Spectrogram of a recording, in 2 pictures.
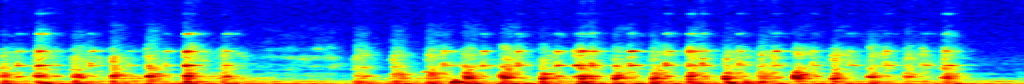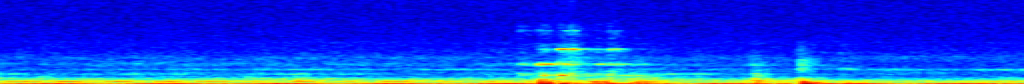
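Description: Beaten eggs being whisked in a ceramic bowl, the whisk clicking rapidly and evenly against the bowl's side; the whisking stops about five seconds in.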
